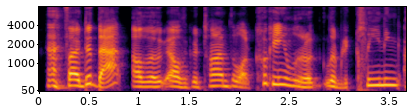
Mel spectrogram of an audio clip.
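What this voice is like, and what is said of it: Very fast, jittery speech. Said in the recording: “I'm talking so fast right now ... I'm shaking”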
